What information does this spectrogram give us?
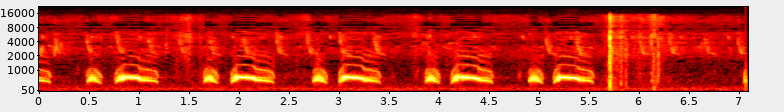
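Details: Used to lure birds into traps, a spotted dove gives rhythmic paired coos, a short note then a longer bending one, six pairs evenly spaced, broken near the end by a sharp click and faint chirping.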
